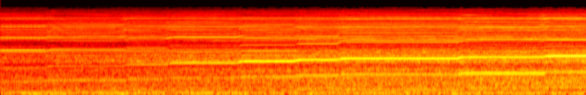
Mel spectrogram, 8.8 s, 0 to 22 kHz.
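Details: Small brushed DC motor running unloaded, its voltage raised by hand so the rpm rises and the whine steps up in pitch; internal fan and commutation noise with a light bushing shaft rub, checked on a Uni-T UT353 sound meter; normal running.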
